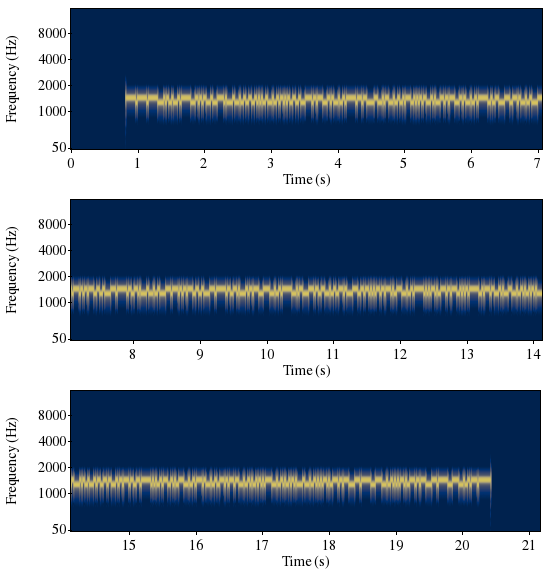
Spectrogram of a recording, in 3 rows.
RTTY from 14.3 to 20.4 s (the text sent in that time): WA2SUB K CQ DX DE YB9M YB9M K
